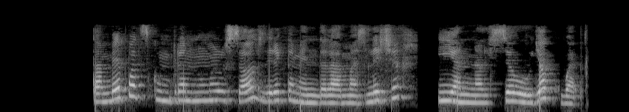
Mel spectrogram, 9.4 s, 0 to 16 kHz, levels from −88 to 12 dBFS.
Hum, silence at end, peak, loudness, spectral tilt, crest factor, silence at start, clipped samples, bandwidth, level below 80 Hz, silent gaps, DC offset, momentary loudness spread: none; 0.65 s; -4 dBFS; -21 LUFS; -3.5 dB/octave; 18 dB; 1.4 s; under 0.1%; 8 kHz; -62 dBFS; 6.46-6.58 s; under 0.1%; 9 LU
